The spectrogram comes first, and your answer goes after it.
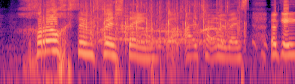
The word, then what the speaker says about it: Grachtenfestijn: First of all, how do you pronounce this? Grachtenfestijn. Grachtenfestijn.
